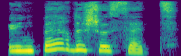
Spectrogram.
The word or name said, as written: une paire de chaussettes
